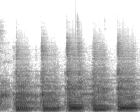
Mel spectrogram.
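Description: Mike Lull T-Bass electric bass, tuned down to C, playing a slow riff of low, separate plucked notes, about one every half second.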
